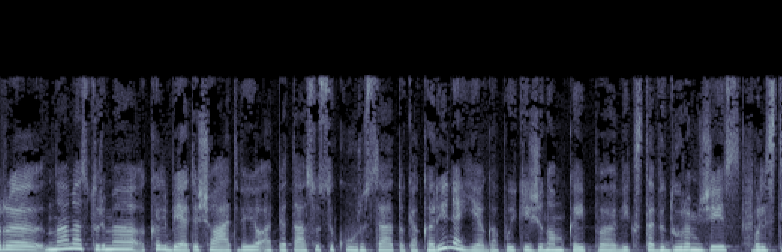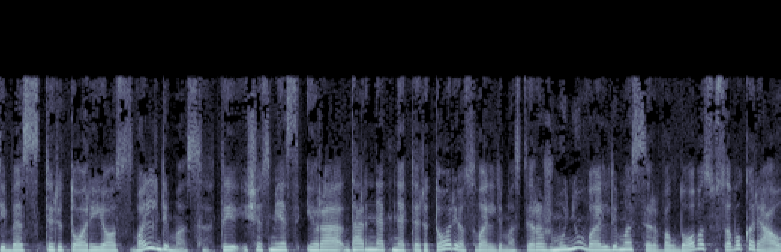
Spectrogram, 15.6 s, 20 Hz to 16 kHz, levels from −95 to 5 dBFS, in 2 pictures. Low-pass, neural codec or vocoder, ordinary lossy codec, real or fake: 14.4 kHz; none; MP3, 48 kbps; real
